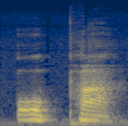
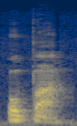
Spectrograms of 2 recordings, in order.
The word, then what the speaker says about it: 오빠: The pronunciation of double P in the middle is not pa. It's not oppa, it's oppa.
